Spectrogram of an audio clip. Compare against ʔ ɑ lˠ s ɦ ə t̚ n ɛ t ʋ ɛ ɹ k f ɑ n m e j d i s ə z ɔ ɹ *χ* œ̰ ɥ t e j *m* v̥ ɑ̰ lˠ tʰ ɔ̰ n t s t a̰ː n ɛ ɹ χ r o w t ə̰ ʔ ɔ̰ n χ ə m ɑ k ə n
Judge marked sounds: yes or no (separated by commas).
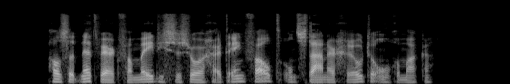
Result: yes, no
